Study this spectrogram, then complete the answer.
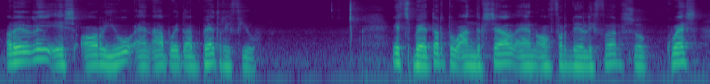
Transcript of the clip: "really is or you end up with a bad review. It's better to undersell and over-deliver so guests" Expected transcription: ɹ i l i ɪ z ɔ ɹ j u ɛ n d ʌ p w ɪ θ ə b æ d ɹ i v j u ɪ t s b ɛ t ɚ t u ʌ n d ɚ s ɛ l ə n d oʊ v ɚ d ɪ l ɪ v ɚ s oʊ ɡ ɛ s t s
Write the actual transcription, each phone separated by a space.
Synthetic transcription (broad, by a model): ɹ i l i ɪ s ɔ ɹ j u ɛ n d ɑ p w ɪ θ ə b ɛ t ɹ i f j u ɪ t s b ɛ t ɚ t u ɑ n d ɚ s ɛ l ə n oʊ f ɚ d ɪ l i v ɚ s oʊ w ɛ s s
